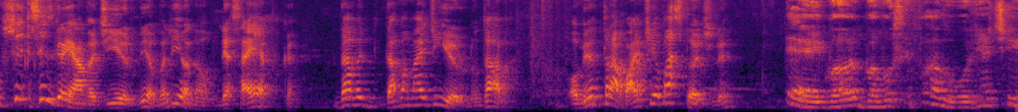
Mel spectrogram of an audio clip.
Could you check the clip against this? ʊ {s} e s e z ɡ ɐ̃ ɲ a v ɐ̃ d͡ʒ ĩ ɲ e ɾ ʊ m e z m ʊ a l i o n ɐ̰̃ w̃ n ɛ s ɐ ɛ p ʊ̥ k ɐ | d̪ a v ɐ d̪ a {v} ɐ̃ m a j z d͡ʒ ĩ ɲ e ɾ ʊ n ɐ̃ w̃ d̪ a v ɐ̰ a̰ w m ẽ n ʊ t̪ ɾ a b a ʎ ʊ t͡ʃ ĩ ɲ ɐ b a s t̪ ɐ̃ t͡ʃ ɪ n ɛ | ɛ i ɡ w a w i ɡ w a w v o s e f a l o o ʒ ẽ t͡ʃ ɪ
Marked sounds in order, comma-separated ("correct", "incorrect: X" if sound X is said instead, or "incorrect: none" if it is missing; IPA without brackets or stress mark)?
correct, correct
